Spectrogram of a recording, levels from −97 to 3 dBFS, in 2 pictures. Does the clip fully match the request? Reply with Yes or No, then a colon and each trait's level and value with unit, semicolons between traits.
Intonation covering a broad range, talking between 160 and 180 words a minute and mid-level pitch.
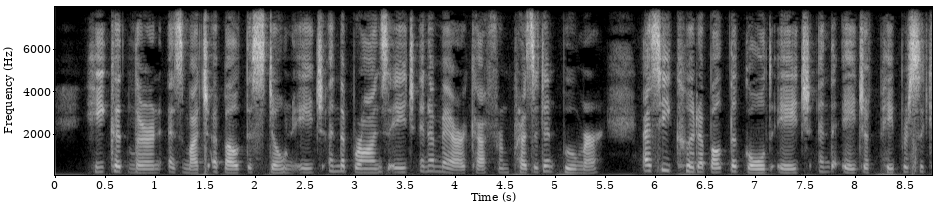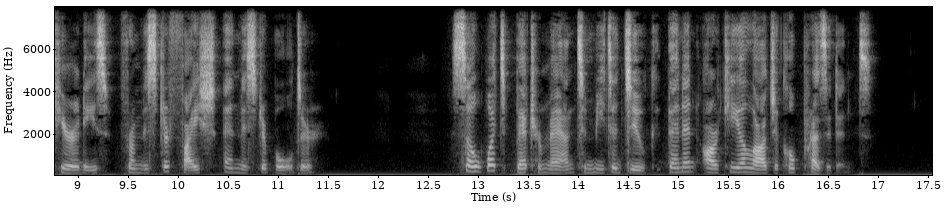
No: wide, 6.8 semitones; average, 170 wpm; high, 200 Hz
